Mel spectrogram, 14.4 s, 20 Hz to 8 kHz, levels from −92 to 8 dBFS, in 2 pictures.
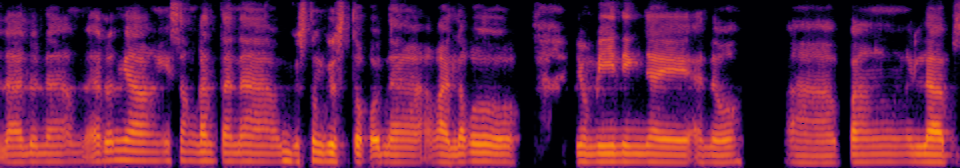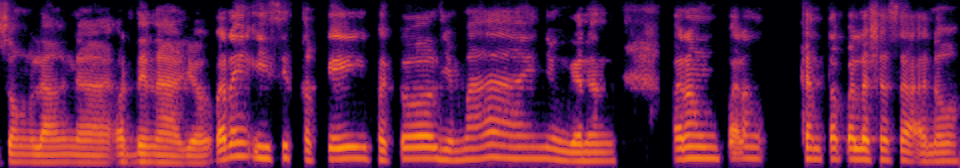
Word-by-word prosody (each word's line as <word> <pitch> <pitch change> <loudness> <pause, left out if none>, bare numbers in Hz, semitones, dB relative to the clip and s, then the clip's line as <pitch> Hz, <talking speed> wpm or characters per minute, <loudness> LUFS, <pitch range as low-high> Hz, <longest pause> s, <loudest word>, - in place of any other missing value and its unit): lalo 135 +1 -2
na 145 0 -5
meron 155 +2 -2
nga 160 -1 +2
akong 155 0 -7
isang 155 -1 -4
kanta 150 -1 -1
na 145 -1 -1
gustong-gusto 150 0 +1
ko 130 - +2
na 130 -1 -2
akala 135 0 +1
ko 150 0 +3 0.7
yung 140 -1 0
meaning 140 0 +3
niya, 140 - +4
eh, 130 -1 +4
ano, 130 +1 -2 0.3
ah, 125 -1 -6
pang-love 135 -1 +1
song 135 +1 -1
lang 135 0 0
na 130 -1 -1
ordinaryo 130 -2 +1
parang 230 +7 +4
"Is 200 -4 0
it 210 - -12
okey 190 +3 +2
to 175 -3 0
call 195 0 +3
you 175 -3 -1
mine?" 200 +2 -2
Yung 180 -4 -2
gano'n, 155 0 0 0.4
parang 200 +2 +3
parang 200 - -1 0.3
kanta 190 -1 0
pala 185 -1 +4
siya 180 - 0
sa 165 -3 0
ano, 150 +1 -2
145 Hz, 170 wpm, -24 LUFS, 135-180 Hz, 0.7 s, niya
